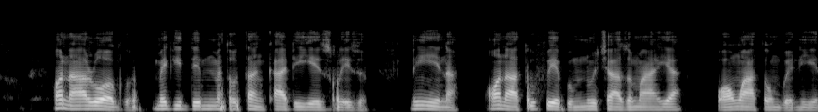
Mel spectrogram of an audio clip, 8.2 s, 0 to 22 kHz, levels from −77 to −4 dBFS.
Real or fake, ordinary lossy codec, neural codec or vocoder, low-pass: fake; none; codec, 16 kHz, 4.8 kbps, FACodec; 7.2 kHz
